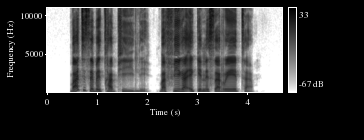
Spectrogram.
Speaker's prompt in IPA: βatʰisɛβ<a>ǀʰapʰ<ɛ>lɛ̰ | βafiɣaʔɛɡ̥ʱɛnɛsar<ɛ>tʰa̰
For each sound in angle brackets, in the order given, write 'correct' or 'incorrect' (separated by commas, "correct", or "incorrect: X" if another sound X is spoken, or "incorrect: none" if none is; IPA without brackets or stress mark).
incorrect: ɛ, incorrect: i, incorrect: ɛː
